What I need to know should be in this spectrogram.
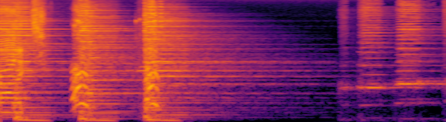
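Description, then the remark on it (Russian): A pet dog named Altai barks three times in quick, evenly spaced succession, loud, with the sound ringing off afterward before a faint tinkling tone comes in. No one speaks. “и мой пес Алтай рады встрече.”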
